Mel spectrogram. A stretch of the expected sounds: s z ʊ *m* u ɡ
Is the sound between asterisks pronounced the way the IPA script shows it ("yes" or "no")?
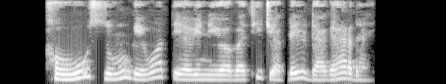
yes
